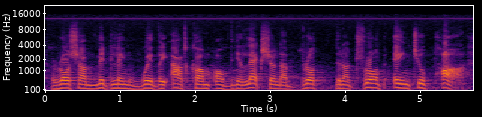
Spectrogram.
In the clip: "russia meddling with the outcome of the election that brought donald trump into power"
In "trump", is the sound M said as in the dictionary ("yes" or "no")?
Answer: yes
